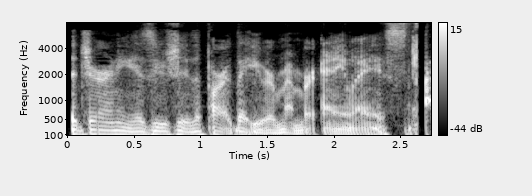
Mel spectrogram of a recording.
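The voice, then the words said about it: Creaky vocal fry voice. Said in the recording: “Miley Cyrus and her vocal fry”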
